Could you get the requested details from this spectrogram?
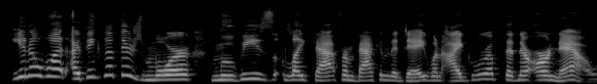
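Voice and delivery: usual speaking voice

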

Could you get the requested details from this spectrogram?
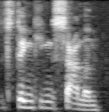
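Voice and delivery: ordinary delivery

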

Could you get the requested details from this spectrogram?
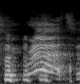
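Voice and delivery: high, loud crowd-style congrats; mock congratulatory cheer. Strangers congratulating a supposed new graduate, mock excited shout. Retold people congratulating the teller.

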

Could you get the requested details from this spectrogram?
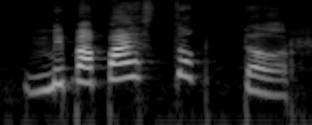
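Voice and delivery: put-on high, loud little kid voice; child voice. Kid asks injured man what he's doing, high child voice. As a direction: play a small boy greeting a stranger.

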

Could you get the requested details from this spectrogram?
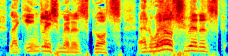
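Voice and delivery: attempted Scottish accent, loud; a shaky-attempt Scottish character accent; Groundskeeper Willie. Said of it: "I'm just doing a Scottish accent".

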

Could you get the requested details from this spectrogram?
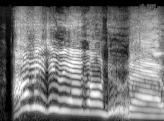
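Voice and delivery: squeaky falsetto mockery; mock high voice. Mocking his own stream in a squeaky falsetto. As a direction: squeak it out like a silly cartoon.

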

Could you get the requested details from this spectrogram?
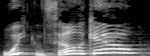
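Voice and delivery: Mickey suddenly gets an idea; excited Mickey. Acted. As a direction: pop the idea out high. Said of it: "said Mickey".

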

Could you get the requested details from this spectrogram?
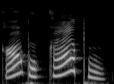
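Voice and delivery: high, loud cartoon turkey gobble; disguised gobble voice. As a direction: gobble like a creepy cartoon critter. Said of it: "Give us your best disguised gobble voice".

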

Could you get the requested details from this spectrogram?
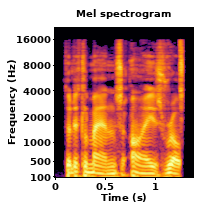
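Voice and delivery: usual speaking voice

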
